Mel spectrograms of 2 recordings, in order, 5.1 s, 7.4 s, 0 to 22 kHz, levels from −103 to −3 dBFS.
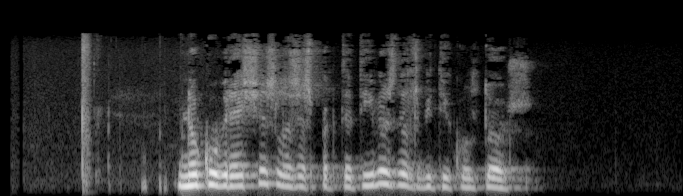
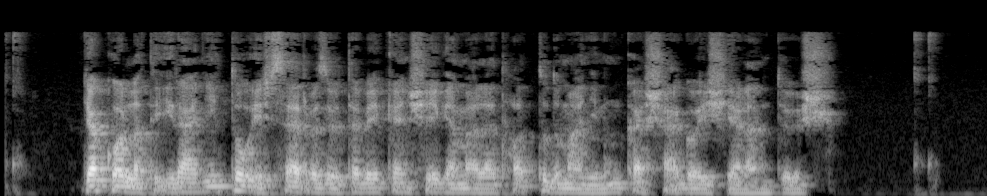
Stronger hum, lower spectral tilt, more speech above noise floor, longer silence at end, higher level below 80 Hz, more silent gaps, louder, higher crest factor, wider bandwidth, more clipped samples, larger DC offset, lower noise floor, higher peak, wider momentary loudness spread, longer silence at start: neither; about the same, -6 dB/octave vs -5 dB/octave; about the same, 57 dB vs 54 dB; first, 1.2 s vs 0.4 s; second, -80 dBFS vs -46 dBFS; neither; about the same, -25 LUFS vs -26 LUFS; about the same, 22 dB vs 24 dB; about the same, 11 kHz vs 11.5 kHz; neither; neither; about the same, -80 dBFS vs -80 dBFS; about the same, -6 dBFS vs -4 dBFS; first, 21 LU vs 10 LU; first, 0.6 s vs 0.1 s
